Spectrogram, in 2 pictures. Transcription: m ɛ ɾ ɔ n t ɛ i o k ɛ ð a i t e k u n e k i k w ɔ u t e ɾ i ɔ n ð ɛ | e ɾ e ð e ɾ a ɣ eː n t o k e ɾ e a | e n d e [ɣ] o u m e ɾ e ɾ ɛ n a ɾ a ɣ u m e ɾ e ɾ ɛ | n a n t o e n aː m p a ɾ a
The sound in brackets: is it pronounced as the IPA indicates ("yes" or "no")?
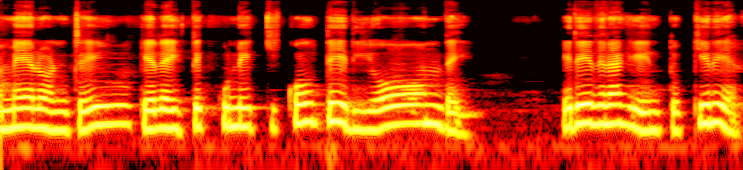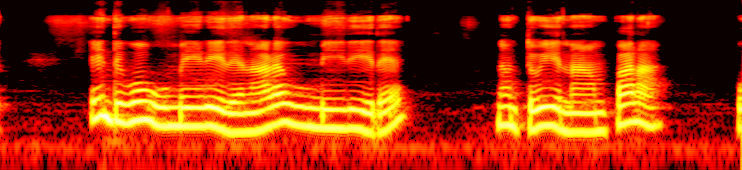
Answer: yes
